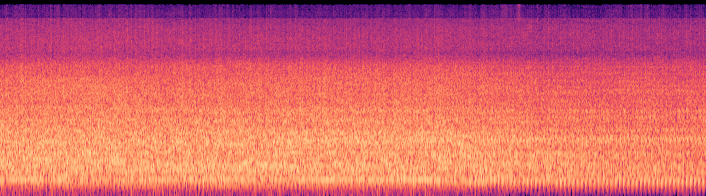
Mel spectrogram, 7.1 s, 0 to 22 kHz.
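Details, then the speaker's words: Free John Deere L110 riding mower engine, after refitting a fuel pump, runs steady and even with no stumbling; fuel line area now dry, confirming the old fuel pump was over-pushing fuel and flooding the carburetor. "all right and we're dry around the where I put the fuel line on so it was the fuel pump how about that"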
